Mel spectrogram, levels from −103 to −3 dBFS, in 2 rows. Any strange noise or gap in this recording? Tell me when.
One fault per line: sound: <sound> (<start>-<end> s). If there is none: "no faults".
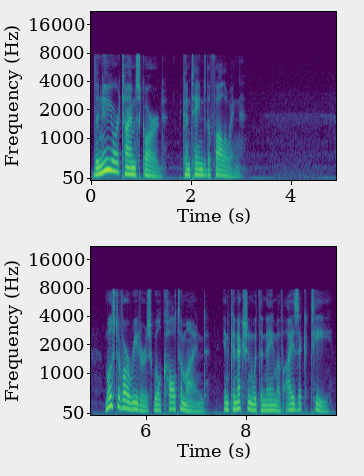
no faults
